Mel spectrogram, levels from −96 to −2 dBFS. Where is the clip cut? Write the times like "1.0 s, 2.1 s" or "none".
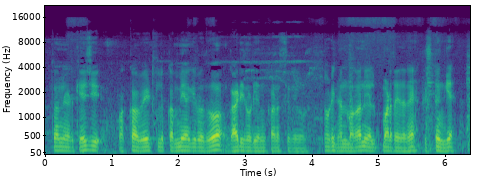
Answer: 4.0 s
